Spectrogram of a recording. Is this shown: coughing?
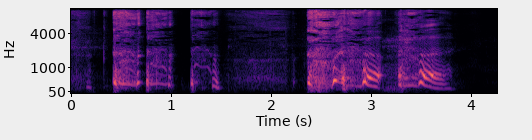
yes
